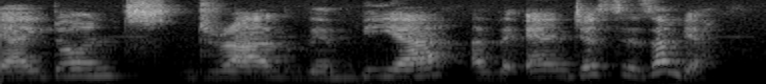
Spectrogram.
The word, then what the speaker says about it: Zambia: don't say zombie i don't drag them beer zambia zambia zambia zambia zambia zambia zambia zambia zambia zambia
